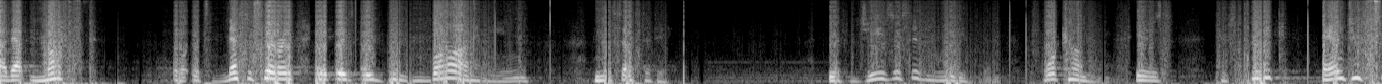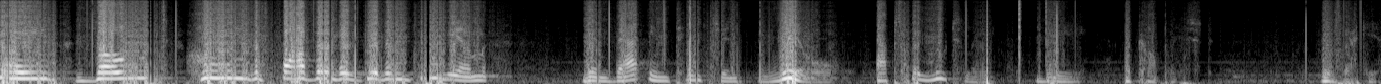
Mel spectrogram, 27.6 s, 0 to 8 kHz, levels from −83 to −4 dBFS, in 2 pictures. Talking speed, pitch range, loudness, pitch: 80 wpm, 115-190 Hz, -21 LUFS, 140 Hz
